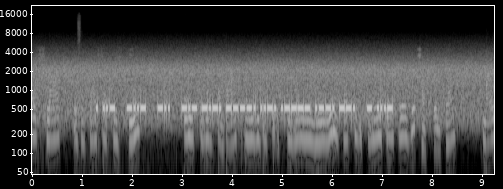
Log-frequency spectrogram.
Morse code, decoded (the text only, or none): EU X D KC9F1PG TV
